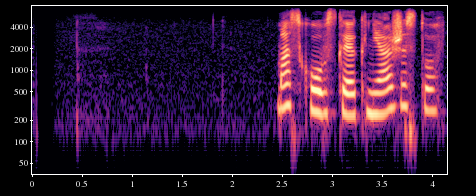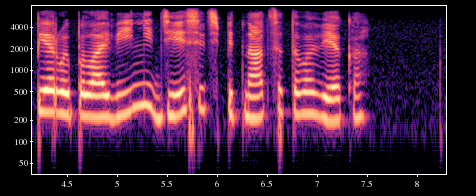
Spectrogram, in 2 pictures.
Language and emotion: Russian, neutral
